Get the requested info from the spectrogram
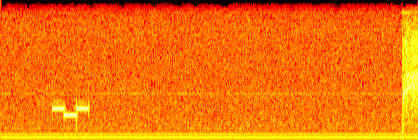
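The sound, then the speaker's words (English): Skywarn emergency radio alert tones: a brief pair of electronic beeps, then a higher tone cutting in at the very end, all over a steady low electrical hum with no talking. “And at this time, there are no severe thunderstorm warnings in effect, so I'm going to bring down the tones, but we're going to remain activated, and we'll be in standby mode.”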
